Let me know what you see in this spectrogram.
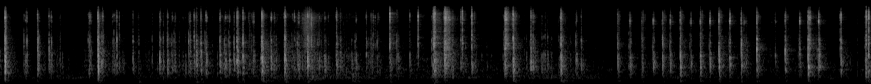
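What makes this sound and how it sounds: Fingertips type fast across a full-size black plastic membrane keyboard with Cyrillic and Latin labels and a hollow plastic housing. The keystrokes come as rapid, dry, bright clicks with almost no ring and no low end, dense through the middle. Typing pauses briefly around six seconds, then resumes in a steadier run of distinct taps.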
